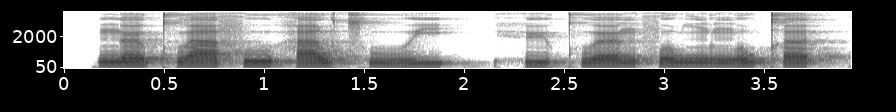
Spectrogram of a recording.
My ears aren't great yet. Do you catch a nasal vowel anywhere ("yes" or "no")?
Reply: no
